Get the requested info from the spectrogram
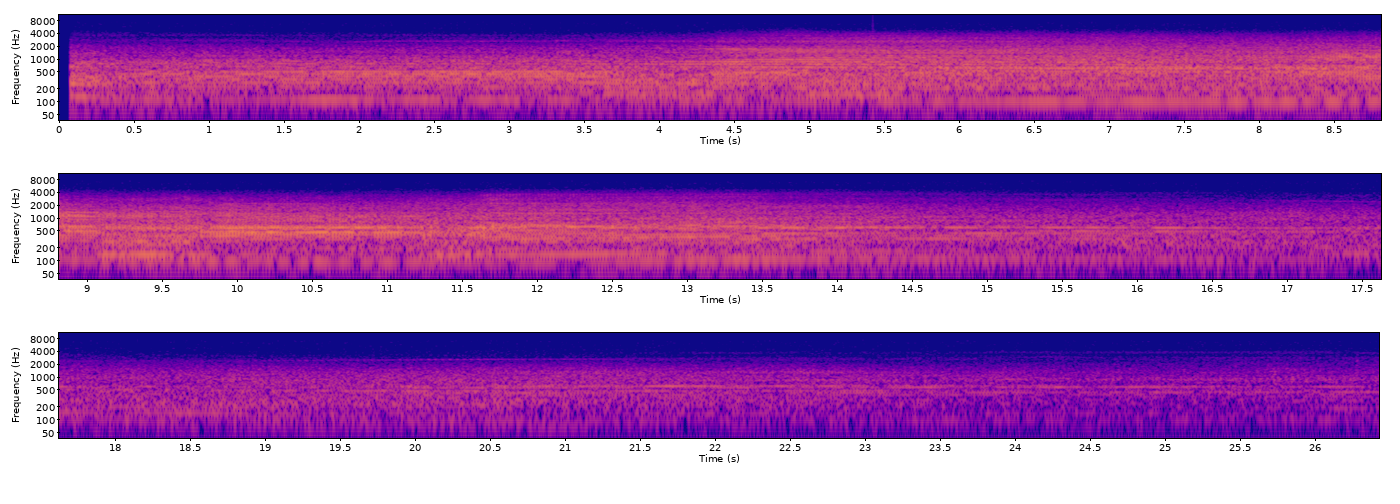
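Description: Esky Big Lama coaxial electric RC helicopter buzzing in flight, its motor and rotor pitch bending up and down as it manoeuvres. The buzz is loudest in the first half and fades steadily over the second half.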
